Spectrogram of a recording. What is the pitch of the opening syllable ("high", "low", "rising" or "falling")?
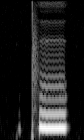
low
